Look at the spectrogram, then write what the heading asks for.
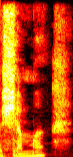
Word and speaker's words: Shyama: Então a primeira é S-H-Y-A-M. E outra palavra, Shyam, essa primeira é Shyam. E a segunda, Shama, S-H-Y-A-M-A. Do not put the Shama. S-H-Y-A-M. And R-S. Pronunciation different meaning.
